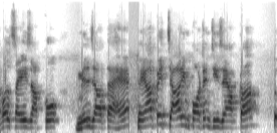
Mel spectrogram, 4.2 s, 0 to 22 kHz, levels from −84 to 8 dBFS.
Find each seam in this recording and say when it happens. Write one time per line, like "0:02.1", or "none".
0:02.0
